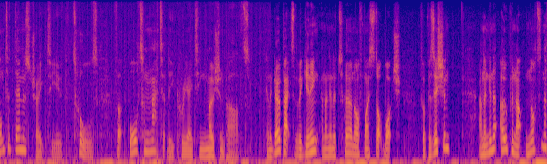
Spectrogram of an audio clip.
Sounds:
Speech

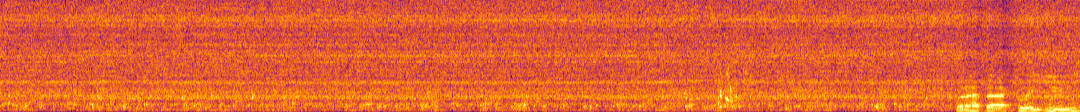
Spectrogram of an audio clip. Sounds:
Speech

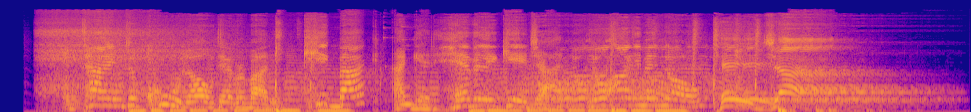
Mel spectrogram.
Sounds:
Speech, Music

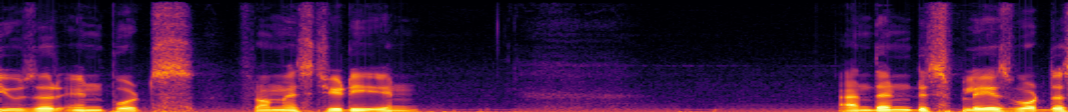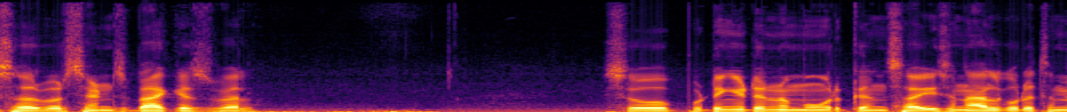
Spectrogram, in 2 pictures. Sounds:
Speech

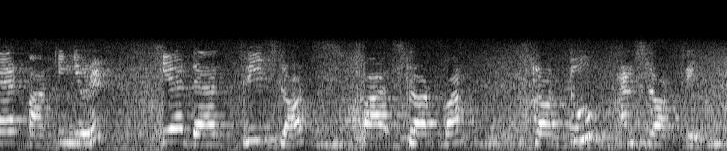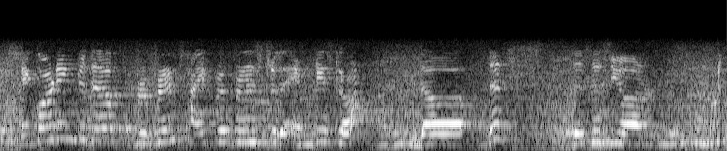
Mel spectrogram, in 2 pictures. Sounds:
Speech, Car passing by

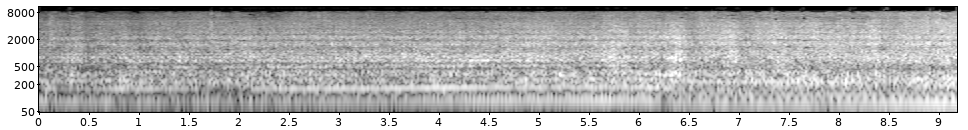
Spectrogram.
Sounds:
Vehicle, Boat, speedboat

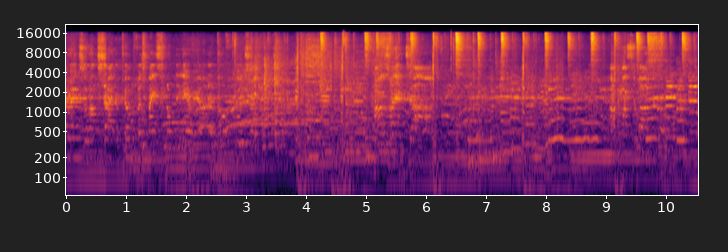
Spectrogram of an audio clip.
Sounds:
Music, Speech

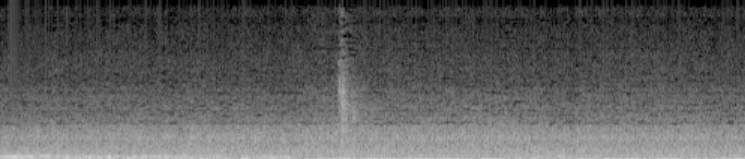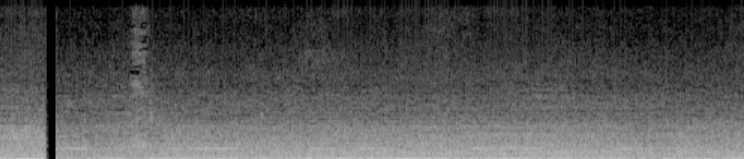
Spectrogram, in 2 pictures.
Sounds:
outside, urban or man-made, Vehicle, Truck

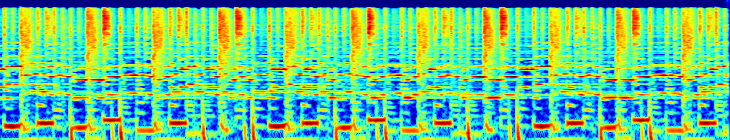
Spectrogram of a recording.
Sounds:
Music

